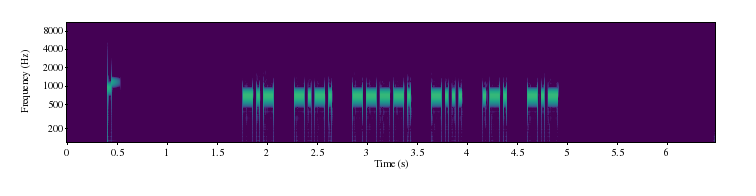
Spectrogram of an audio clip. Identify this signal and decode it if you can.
Morse code, heard as a keyed tone, about 36 wpm, spaced as for 25 wpm, 700 Hz. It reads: KC9BRK
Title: USA Call Signs - 6 Characters - 2x Character Spacing - 35wpm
